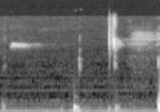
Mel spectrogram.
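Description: A few faint, sharp clicks in a pause in close-miked speech, with a short soft breath just before the voice resumes.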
